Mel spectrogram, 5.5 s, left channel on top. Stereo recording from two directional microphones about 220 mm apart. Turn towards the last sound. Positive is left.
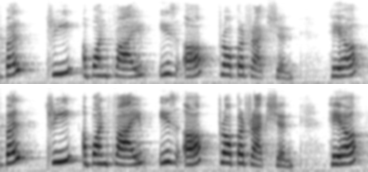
turn(degrees=-25)  # may be behind; listen again after turning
